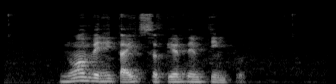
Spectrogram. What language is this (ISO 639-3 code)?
ron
